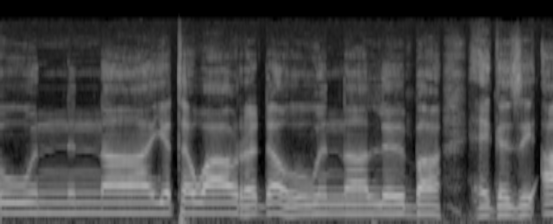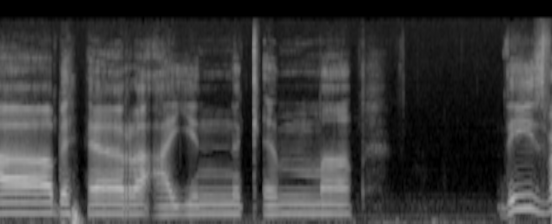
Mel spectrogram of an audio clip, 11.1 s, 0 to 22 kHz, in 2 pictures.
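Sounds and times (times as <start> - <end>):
man chanting in monotone: 0.0 - 9.1, 10.5 - 11.0.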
